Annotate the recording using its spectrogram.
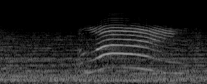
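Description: A young girl's high-pitched call, drawn out over about a second, rising then falling in pitch. It comes about a second in, over background music.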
